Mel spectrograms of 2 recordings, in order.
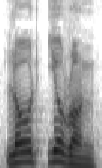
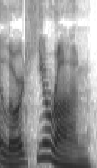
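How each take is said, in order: First: It is said in a British accent. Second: It is said in an American accent.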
